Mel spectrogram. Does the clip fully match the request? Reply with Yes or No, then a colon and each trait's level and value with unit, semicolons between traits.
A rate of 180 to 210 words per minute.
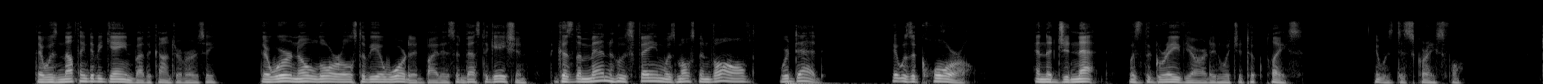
Yes: average, 185 wpm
